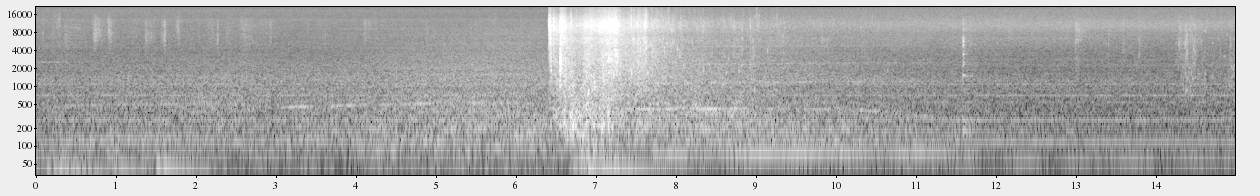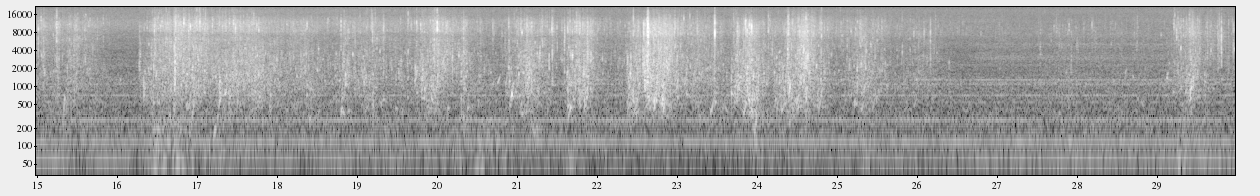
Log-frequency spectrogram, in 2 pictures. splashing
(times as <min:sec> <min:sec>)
0:06.4 0:10.3, 0:14.2 0:26.4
